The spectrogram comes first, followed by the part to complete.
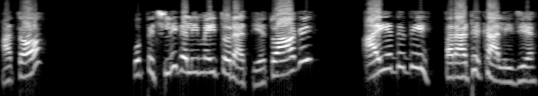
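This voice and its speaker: A woman's voice: sits high, sing-song, measured pace, a bit bright, no room sound, full character voice. A woman voicing a nagging, sarcastic middle-aged mother-in-law in a cartoon story, chiding with rhetorical questions. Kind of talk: Hindi cartoon moral story voice acting.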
